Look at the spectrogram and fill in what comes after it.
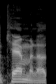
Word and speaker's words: Kamala: och då skriver hon att hennes namn Kamala, det uttalas Kamala, uttalas det.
